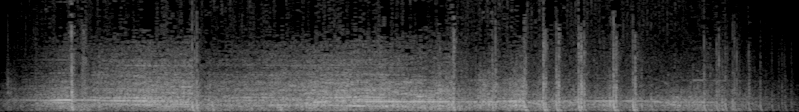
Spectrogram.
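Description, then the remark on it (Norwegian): Fireworks pop and crackle in the sky at midnight on New Year's Eve over a steady, dense outdoor rumble, with a faint whistling tone early on and a quick flurry of sharp bangs near the end. “Å se fyrverkeriet på himmelen og gi klemmer til gode venner.”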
